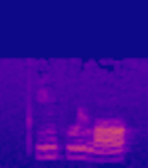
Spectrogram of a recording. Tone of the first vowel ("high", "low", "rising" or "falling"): high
